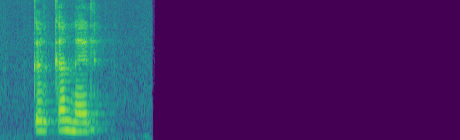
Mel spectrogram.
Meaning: 1. to repeat 2. to return (of the illness) 3. to roll up one’s sleeve or the hem of the skirt 4. to be suffocated
- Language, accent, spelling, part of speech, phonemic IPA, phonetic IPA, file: Armenian, Eastern Armenian, կրկնել, verb, /kəɾkˈnel/, [kəɾknél], Hy-կրկնել.ogg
